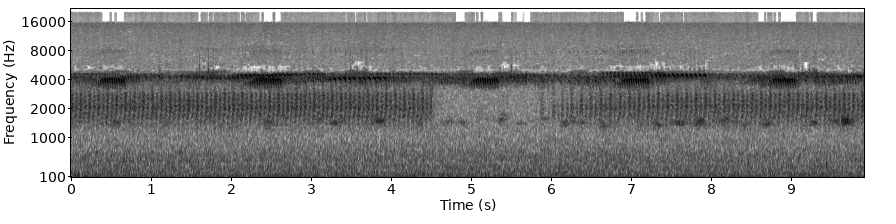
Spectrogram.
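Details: Swamp at night with crickets: a shrill sustained trill plus louder chirps recurring every couple of seconds over a thick, buzzing lower chorus that briefly drops out midway.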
